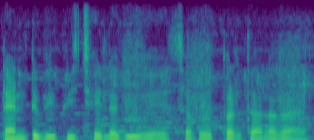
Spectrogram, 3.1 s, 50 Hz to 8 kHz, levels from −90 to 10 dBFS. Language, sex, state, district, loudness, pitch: Hindi, male, Uttar Pradesh, Lucknow, -22 LUFS, 115 Hz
